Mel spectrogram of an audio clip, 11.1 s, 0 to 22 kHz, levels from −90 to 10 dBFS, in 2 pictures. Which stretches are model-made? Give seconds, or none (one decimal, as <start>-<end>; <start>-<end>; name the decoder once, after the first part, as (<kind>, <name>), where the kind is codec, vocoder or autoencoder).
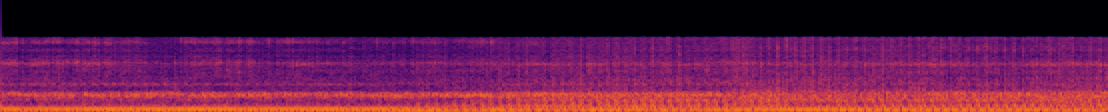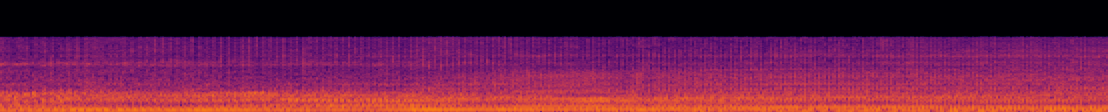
0.0-4.6 (codec, DAC); 5.3-8.6; 10.0-11.1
